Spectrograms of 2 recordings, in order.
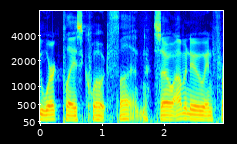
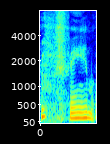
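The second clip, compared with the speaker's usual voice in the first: mobster voice; 3 semitones higher, slower than usual. Acted. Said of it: "say with me".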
